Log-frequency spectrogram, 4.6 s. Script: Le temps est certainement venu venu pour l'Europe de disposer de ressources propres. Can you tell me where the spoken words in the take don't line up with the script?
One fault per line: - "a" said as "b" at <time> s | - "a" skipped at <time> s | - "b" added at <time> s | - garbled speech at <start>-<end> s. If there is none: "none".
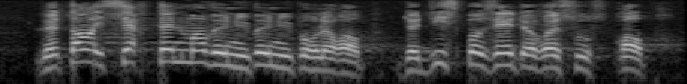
none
